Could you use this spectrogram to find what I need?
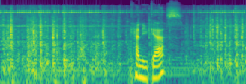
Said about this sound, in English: It's the sound of a mechanised rubber arm slapping a sleeping woman in the face. This is the Wake Up Machine, a DIY wall-mounted robot that works in tandem with the alarm clock to activate the rubber arm, whipping it around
